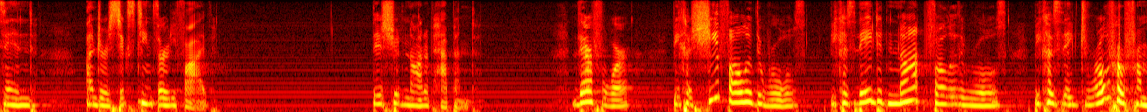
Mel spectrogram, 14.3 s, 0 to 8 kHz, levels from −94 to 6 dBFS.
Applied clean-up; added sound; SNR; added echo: none; none; none; none.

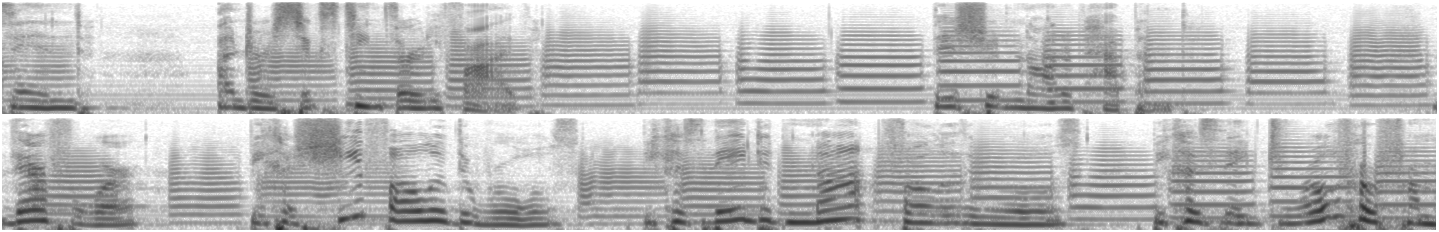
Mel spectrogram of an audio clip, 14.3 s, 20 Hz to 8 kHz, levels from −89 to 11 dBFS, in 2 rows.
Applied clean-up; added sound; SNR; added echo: none; Trumpet; 12 dB; none.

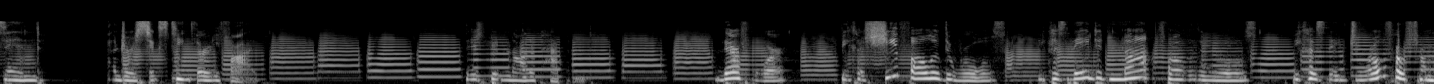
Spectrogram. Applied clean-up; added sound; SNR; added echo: neural mask model RNNoise.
